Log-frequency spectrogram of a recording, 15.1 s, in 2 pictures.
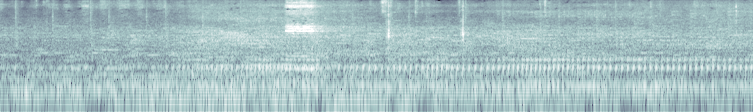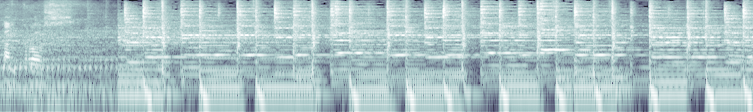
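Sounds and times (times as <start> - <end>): motorcycle engine running: 0.8 - 9.1.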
